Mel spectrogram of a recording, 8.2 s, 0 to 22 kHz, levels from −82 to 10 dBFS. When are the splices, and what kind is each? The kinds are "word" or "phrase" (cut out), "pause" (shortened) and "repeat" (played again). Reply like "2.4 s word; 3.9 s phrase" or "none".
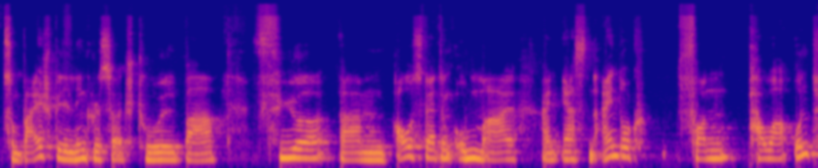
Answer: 3.9 s word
